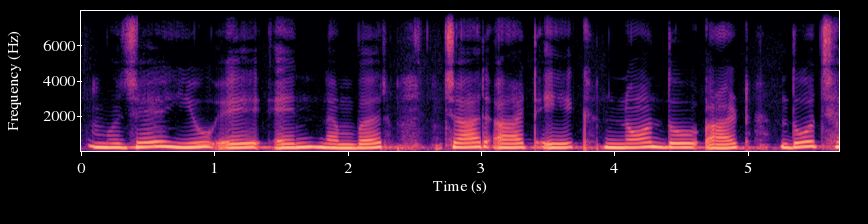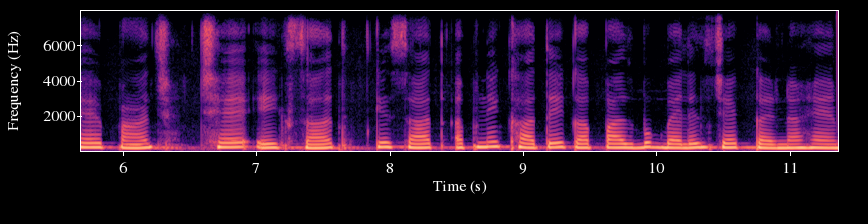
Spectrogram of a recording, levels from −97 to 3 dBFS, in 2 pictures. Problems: none marked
